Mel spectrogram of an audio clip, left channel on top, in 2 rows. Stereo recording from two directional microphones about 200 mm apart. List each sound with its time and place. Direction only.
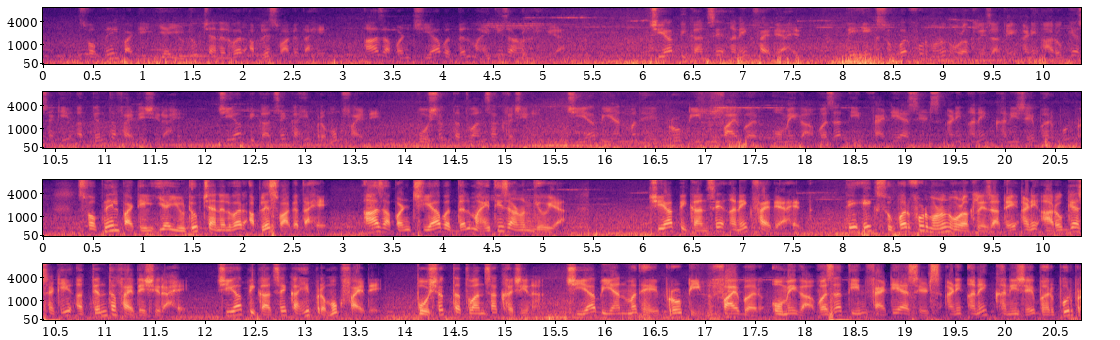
0.4 s speech: 45° right (ahead or behind)
6.1 s speech: 40° right (ahead or behind)
8.5 s speech: 45° right (ahead or behind)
